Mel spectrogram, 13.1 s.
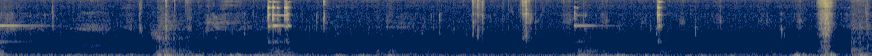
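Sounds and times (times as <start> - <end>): person chewing food: 0.0 - 2.3, 3.0 - 12.7
metal spoon clinking ceramic bowl: 4.0 - 4.4.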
